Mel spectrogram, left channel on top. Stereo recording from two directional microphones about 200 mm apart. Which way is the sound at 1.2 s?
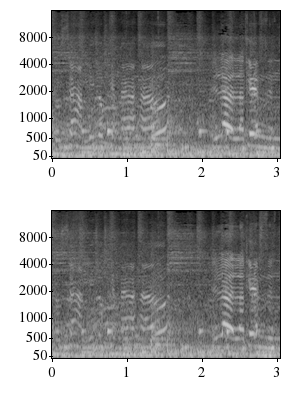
25° left (ahead or behind).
